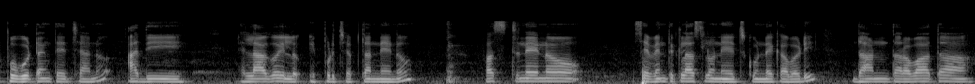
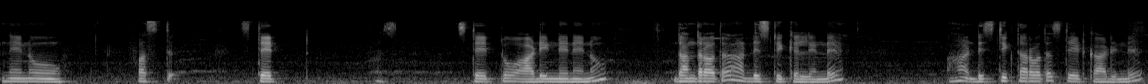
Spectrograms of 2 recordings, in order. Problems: background sounds at intervals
